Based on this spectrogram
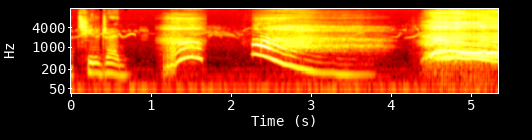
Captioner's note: breathes deeply; all breathe deeply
